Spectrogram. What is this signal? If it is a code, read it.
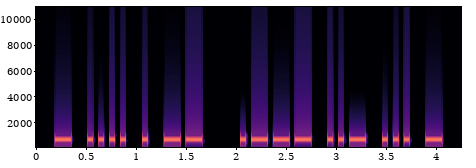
Morse code, heard as a keyed tone, about 21 wpm, 700 Hz. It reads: THEM JUST
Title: Sentences from Top 1000 Words - Review Part 2 - 22wpm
